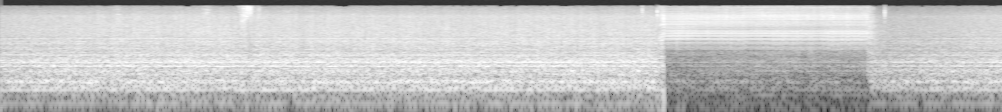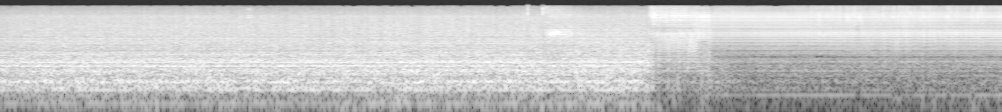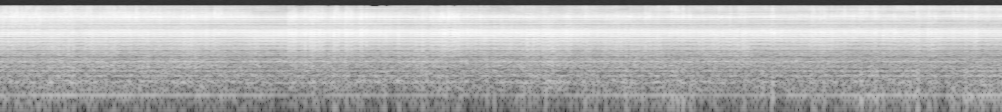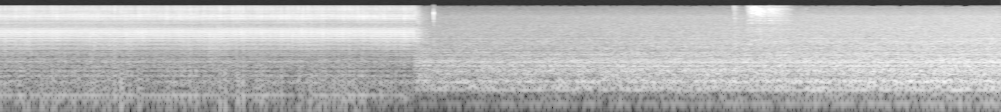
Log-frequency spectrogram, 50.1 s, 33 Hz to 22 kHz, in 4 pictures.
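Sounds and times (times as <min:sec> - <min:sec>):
welding arc buzzing: 0:01.0 - 0:05.6, 0:07.6 - 0:11.2, 0:17.0 - 0:43.0.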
